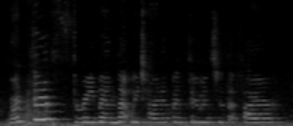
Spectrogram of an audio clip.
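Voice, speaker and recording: A woman's voice: very high-pitched, expressive, fairly quick, voice pushed up. A woman playing a proud, wrathful ancient king in a dramatic, declamatory recitation, commanding and emphatic. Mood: amazed. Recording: distant mic in noisy, echoey room.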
